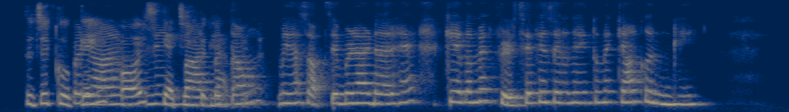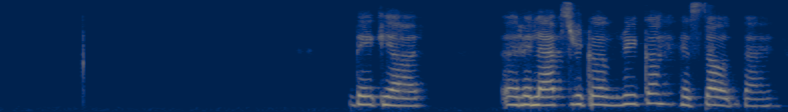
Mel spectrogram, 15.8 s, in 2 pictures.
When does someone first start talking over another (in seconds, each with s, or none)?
0.7 s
